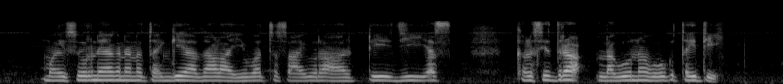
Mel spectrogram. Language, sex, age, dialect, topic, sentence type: Kannada, male, 46-50, Dharwad Kannada, banking, question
